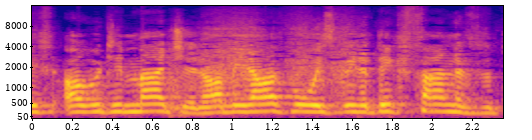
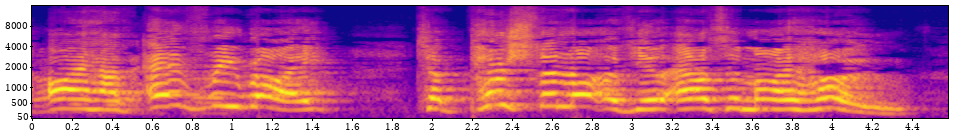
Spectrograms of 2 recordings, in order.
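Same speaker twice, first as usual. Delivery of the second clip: shaking with anger; 4 semitones higher than usual. Real, not acted. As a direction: shout them out of the house. Ordering police out, escalating.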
